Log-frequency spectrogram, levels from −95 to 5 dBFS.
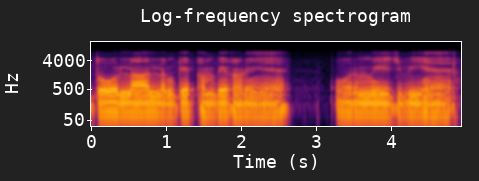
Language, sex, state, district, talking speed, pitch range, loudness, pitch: Hindi, male, Uttar Pradesh, Jyotiba Phule Nagar, 135 wpm, 90-95 Hz, -16 LUFS, 95 Hz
